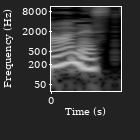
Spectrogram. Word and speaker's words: honest: And don't forget words like honest and hour, where the H is silent.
